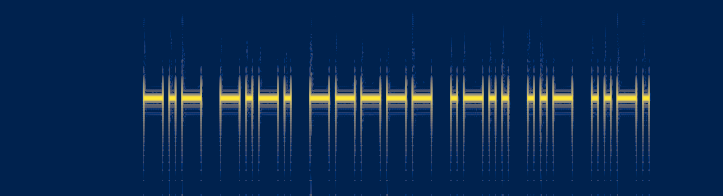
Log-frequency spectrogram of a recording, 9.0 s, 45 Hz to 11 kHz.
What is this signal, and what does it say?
Morse code, heard as a keyed tone, about 15 wpm, 700 Hz. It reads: KC0LUF
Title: USA Call Signs - 6 Characters - Repeated 2x - 15wpm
